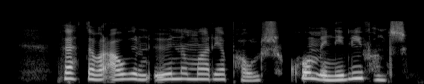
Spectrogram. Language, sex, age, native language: Icelandic, female, 30-39, Icelandic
